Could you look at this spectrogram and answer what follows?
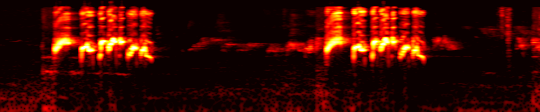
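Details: In the morning, a red-whiskered bulbul sings in the long double twisted voice style, recorded to train other bulbuls: two warbled, fluty phrases of rapid notes, linked by faint thin whistles in the pause.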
